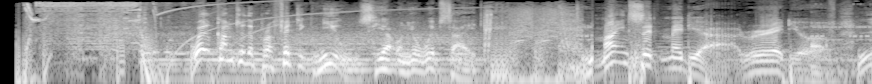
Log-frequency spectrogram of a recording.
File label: jingle ENGLISH; Mindset Media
